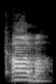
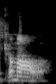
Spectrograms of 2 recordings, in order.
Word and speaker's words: Kamala: colin tucker carlson a racist okay because he mispronounced her name because he didn't call her come on comma see this is where they you want to punch them in their face i don't care her name's kamala that's it right but you see what they're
